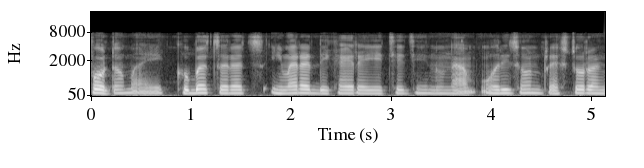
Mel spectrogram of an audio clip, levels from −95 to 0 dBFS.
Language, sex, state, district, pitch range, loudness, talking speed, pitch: Gujarati, male, Gujarat, Valsad, 155-165 Hz, -18 LUFS, 175 wpm, 160 Hz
